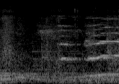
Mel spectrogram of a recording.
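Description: Pigeons coo close by in a short, soft, throaty call with a faint chirp over it.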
